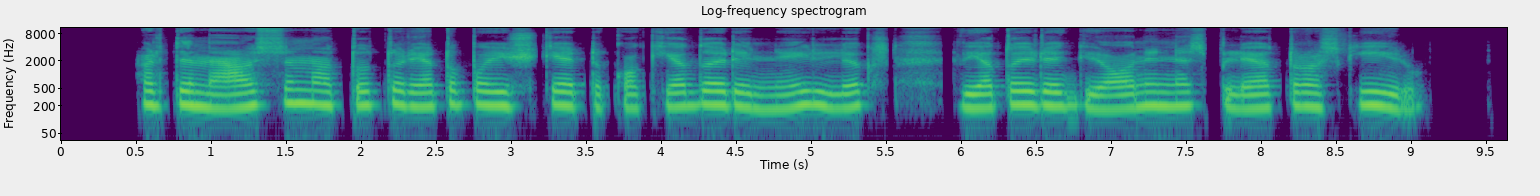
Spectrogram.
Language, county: Lithuanian, Alytus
